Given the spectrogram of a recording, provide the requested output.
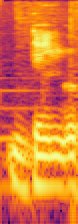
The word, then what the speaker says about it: dengue: তুমি যদি ইংলিশ ডিকশনারিতে এটা উচ্চারণটা দেখো তাহলে এটা পাবা ডেঙ্গি, তবে আমাদের দেশে এটাকে ডেঙ্গু বলেই সবাই চেনে, তো আমি ডেঙ্গু নামেই ব্যাপারটাকে বলছি।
